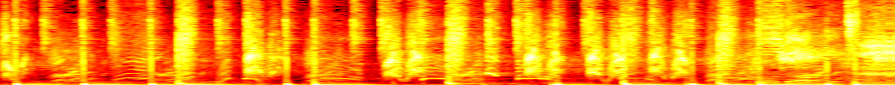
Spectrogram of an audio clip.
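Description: Instrumental break in an old-school hip hop dub mix: turntable scratching in quick rising and falling sweeps over a drum-machine beat and deep bass.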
